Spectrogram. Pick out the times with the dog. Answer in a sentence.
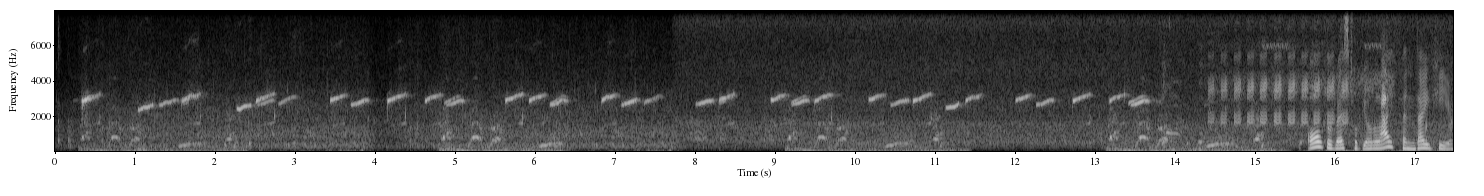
You can hear the dog from 0.2 to 2.5 s, from 4.8 to 6.4 s, from 9.1 to 11.4 s and from 13.1 to 15.4 s.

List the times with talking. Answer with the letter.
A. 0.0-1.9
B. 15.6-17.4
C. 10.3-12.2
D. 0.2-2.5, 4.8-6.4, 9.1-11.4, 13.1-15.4
B.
